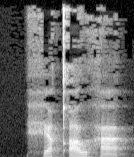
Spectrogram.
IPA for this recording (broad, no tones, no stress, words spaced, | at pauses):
heqʼʌʊ̯ha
